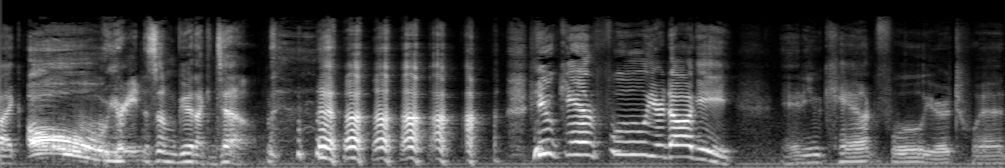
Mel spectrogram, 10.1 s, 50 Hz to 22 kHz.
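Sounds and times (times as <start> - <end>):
man laughing heartily: 2.7 - 5.3.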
